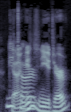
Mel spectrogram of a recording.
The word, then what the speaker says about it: Kongens Nytorv: No, you don't say the whole V. You just say like a little. Every sound at the end of Like the just a- thing, you only say like a hint of trail it. off. The lightest hint of the.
